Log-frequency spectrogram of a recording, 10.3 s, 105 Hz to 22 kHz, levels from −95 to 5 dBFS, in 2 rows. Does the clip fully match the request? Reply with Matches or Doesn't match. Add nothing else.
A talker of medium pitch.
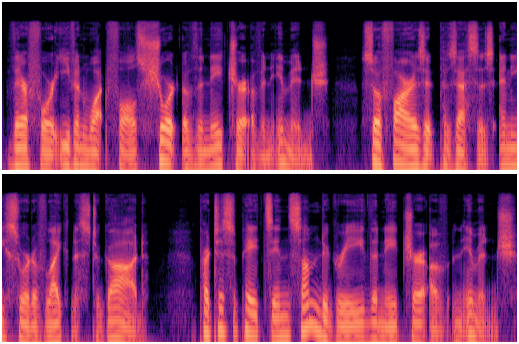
Doesn't match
